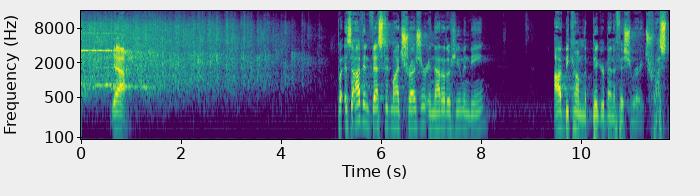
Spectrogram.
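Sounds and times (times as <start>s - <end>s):
crowd applauding with dense steady hand clapping: 0.0s - 4.9s
speech: 0.6s - 1.0s, 5.2s - 8.2s, 9.4s - 11.7s.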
